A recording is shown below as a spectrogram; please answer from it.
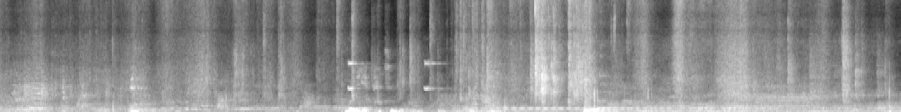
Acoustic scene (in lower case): elevator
